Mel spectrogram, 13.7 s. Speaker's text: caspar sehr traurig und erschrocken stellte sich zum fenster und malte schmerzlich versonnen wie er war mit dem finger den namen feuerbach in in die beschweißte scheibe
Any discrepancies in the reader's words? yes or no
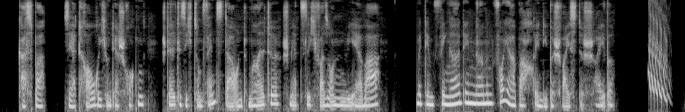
yes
